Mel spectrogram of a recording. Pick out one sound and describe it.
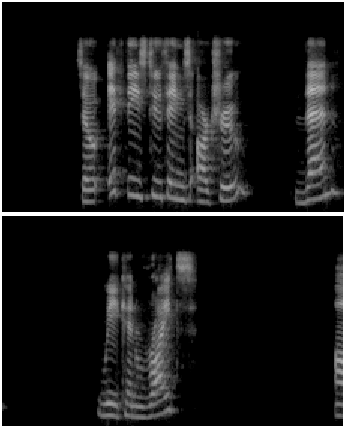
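A middle-aged woman speaks calmly into a microphone, in short phrases with pauses.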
